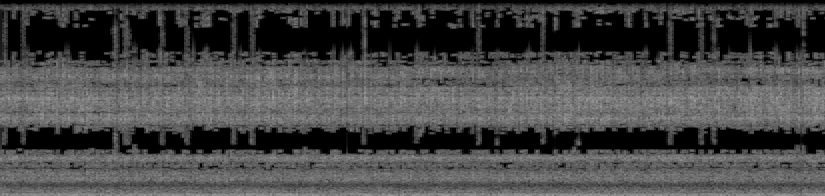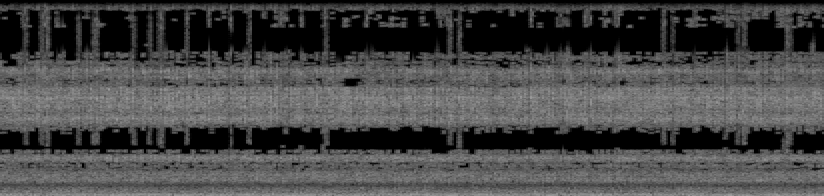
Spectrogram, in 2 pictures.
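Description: Glassworking bench torch burning with a steady hiss, its flame unchanged throughout.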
